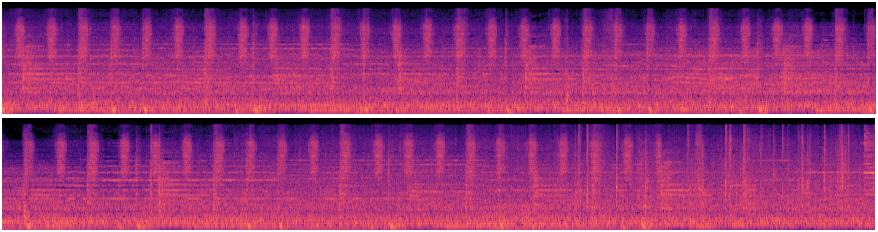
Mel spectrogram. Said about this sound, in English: Here's a little traffic.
